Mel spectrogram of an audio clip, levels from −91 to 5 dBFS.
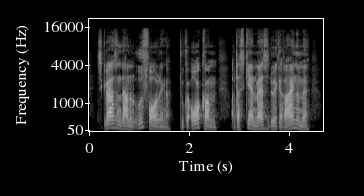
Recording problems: thin; very; fading below 700 Hz

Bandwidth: 15 kHz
